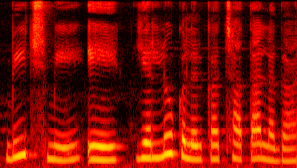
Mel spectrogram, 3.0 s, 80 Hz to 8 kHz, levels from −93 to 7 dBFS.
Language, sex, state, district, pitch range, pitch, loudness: Hindi, female, Uttar Pradesh, Jalaun, 230-260 Hz, 240 Hz, -30 LUFS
